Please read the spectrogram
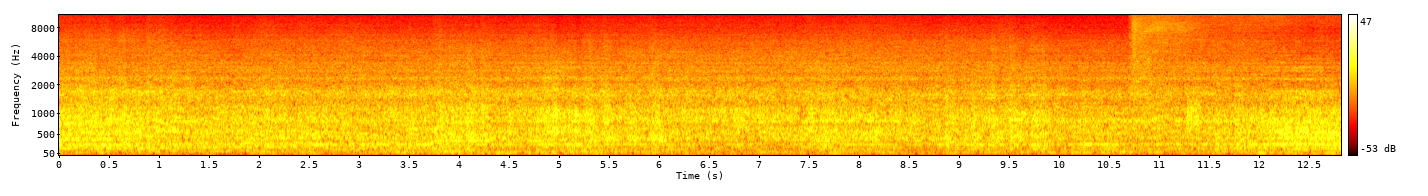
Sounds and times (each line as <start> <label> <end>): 0.0 train rattles less and less on the rails 12.8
